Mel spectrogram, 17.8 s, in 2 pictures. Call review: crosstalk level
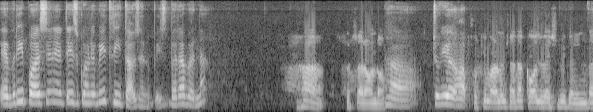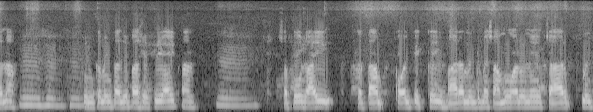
none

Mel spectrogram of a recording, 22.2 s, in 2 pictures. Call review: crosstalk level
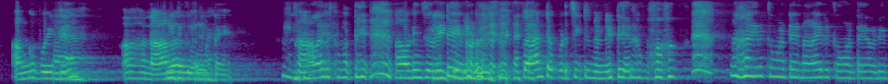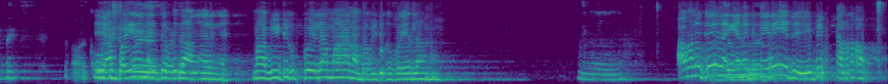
present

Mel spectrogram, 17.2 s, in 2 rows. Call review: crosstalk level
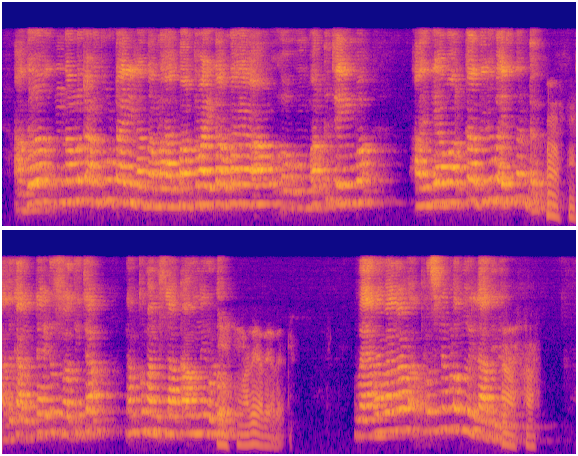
none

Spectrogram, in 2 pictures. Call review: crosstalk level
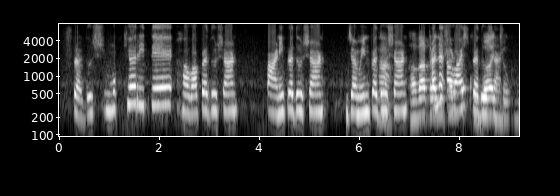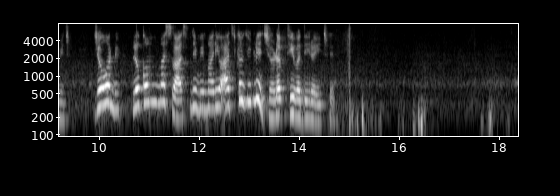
present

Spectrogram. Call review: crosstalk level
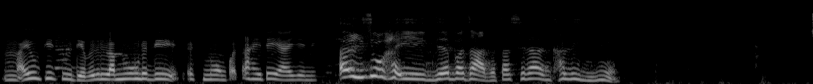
none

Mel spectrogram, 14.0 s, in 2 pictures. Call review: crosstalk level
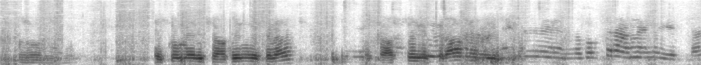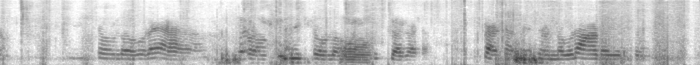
present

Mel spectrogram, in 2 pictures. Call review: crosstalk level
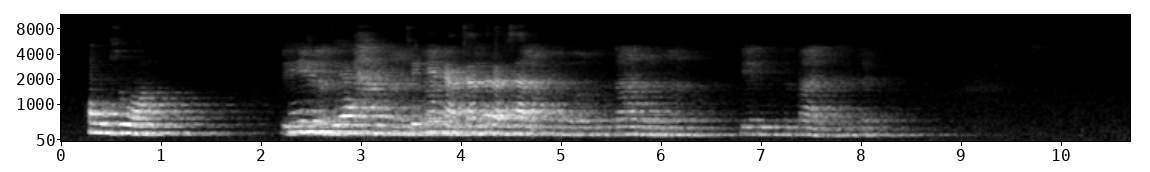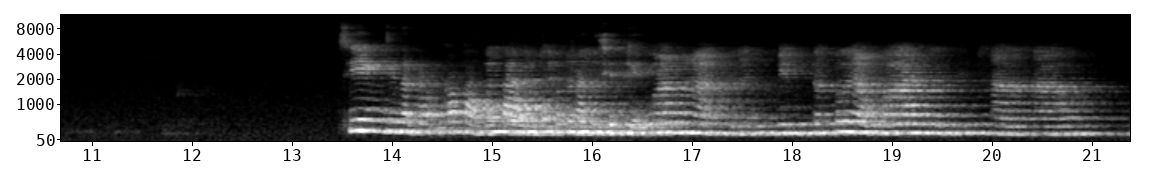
present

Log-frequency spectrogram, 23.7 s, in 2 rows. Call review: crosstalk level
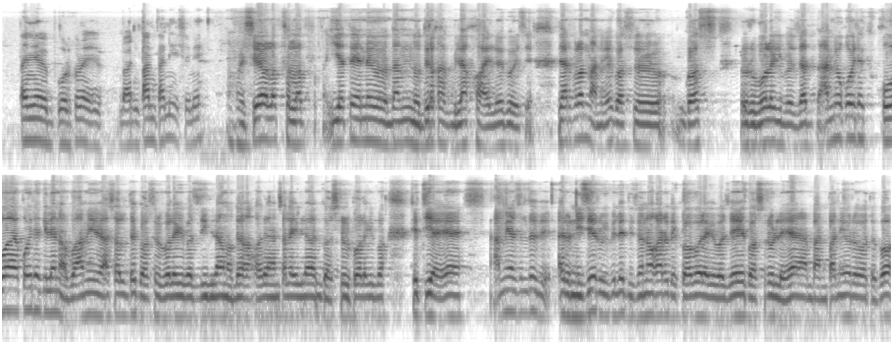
none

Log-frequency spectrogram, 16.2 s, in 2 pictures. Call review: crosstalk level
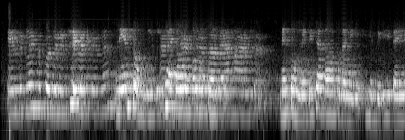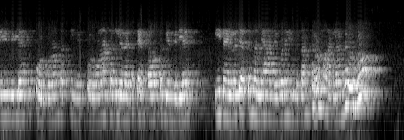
present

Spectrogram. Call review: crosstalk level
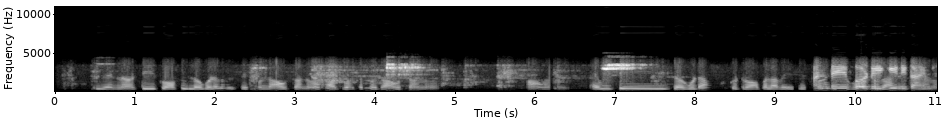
present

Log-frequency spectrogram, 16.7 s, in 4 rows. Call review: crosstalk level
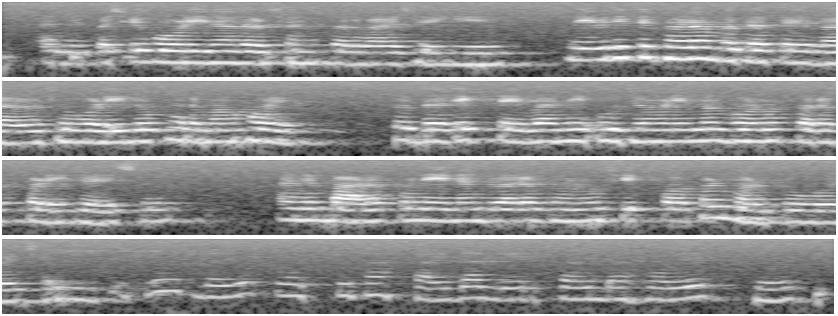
none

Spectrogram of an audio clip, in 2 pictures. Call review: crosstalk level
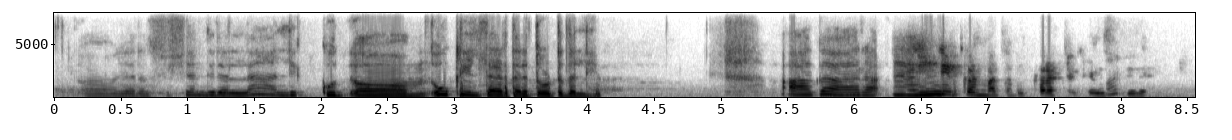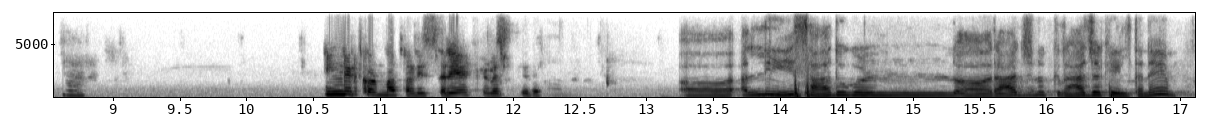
none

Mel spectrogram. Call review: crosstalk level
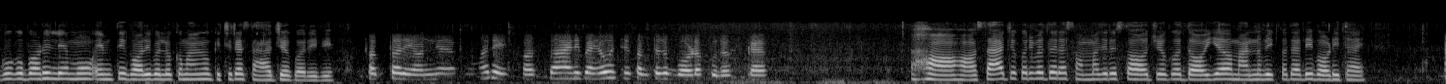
none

